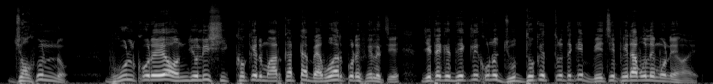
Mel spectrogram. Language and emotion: Bengali, disgusted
